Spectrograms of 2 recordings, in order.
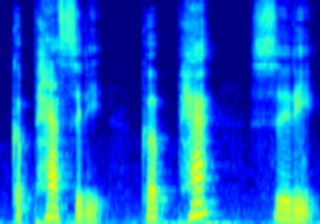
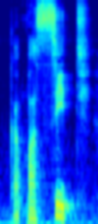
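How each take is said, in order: First: "capacity" as kuh-PASS-uh-ree, American flapped T; slow model of "capacity" with long A; correct pronunciation. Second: "capacite" as ca-pa-SEE-tchee, soft; Brazilian-accented "capacite" with late stress; wrong pronunciation. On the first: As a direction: stretch "capacity" slowly, long stressed PASS. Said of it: "A pronúncia correta é". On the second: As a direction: mimic the learner's "capacite", stressing the third syllable. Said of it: "as pessoas pronunciam assim". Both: Shown as a demonstration.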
